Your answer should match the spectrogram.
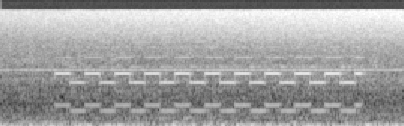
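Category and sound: signal or alarm, phone call ringing tone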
